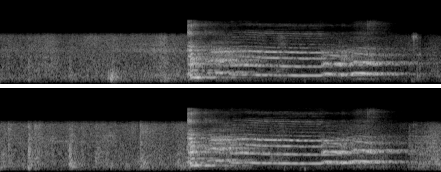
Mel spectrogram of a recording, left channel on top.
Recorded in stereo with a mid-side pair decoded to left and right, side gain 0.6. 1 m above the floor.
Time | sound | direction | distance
1.9 | a scream | 5° right | 0.8 m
